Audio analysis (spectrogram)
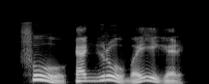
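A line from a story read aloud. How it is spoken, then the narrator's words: Unoffended laugh. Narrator (Russian): Совершенно не обидевшись, рассмеялась Агаша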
